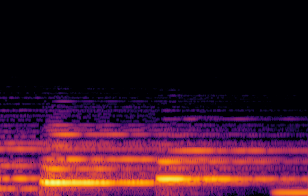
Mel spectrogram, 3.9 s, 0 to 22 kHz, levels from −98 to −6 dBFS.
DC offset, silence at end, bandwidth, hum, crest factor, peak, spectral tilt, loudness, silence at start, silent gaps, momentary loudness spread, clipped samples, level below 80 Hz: under 0.1%; 0 s; 1.9 kHz; none; 14 dB; -6 dBFS; -12.5 dB/octave; -20 LUFS; 0 s; none; 21 LU; under 0.1%; -46 dBFS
